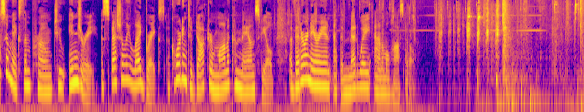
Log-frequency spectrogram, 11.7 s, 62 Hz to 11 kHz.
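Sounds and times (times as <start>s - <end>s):
speech: 0.0s - 9.2s
small dog panting during blood draw at an animal hospital: 8.7s - 10.0s.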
